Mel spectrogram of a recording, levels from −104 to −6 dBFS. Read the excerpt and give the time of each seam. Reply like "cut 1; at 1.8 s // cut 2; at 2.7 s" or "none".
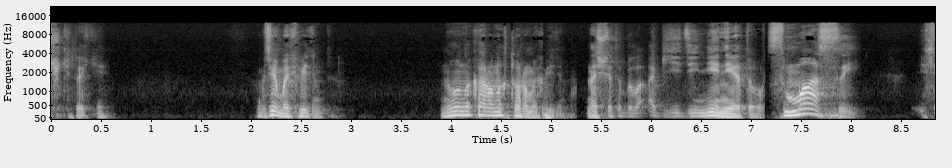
cut 1; at 4.9 s // cut 2; at 5.2 s // cut 3; at 7.1 s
